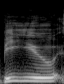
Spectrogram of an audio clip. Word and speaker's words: Buc-ee's: It is spelled B-U-C-E-E-S or Buc-ee's.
